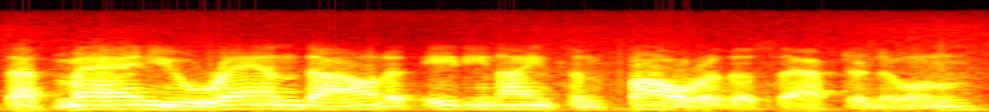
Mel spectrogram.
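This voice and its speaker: An actor playing a calm, probing police lieutenant in a 1950s TV crime drama, speaking in a measured, drily sardonic way. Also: male voice, medium pitch, close to an everyday voice. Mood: firm, confronting. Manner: measured, dry, probing questioning. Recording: noisy 1950s TV soundtrack.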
